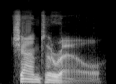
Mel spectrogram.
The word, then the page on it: chanterelle: British English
